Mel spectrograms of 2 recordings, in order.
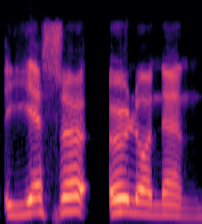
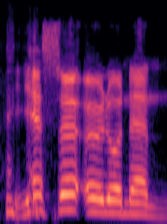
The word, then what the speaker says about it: Jesse Ylönen: Effectivement, on le prononce Jesse Ylönen. Donc, le Y se prononce E. Mais c'est pas un E, c'est E. C'est comme ça. Jesse Ylönen.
